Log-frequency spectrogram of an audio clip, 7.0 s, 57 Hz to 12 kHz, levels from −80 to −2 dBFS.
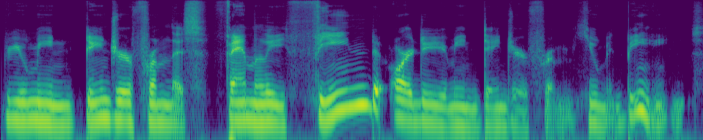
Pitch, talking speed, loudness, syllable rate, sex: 120 Hz, 135 wpm, -20 LUFS, 3.1 syllables/s, male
